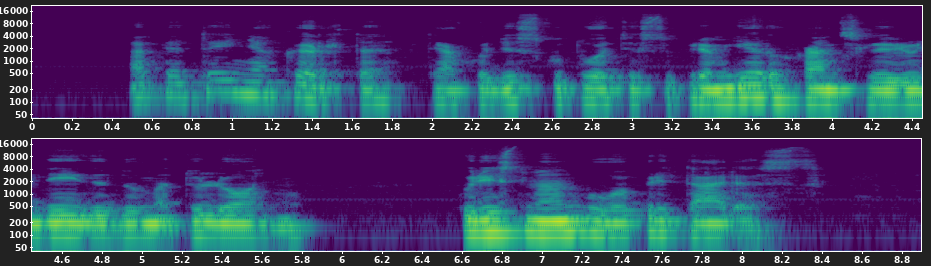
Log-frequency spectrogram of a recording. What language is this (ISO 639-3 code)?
lit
